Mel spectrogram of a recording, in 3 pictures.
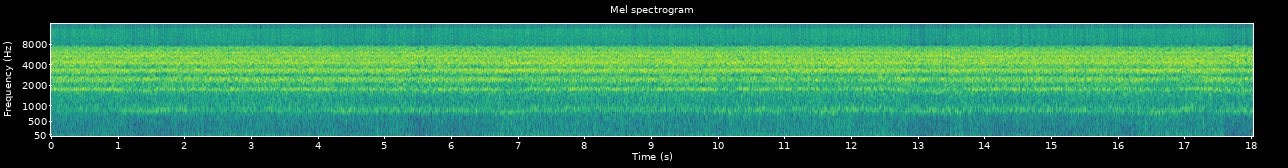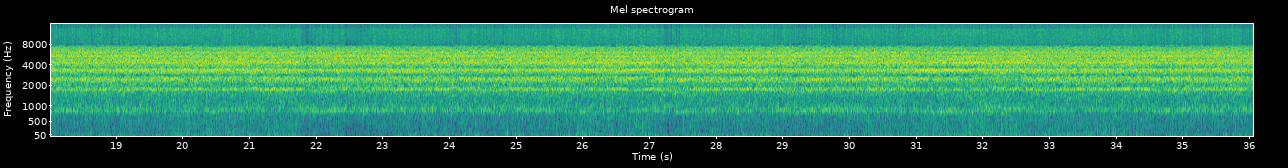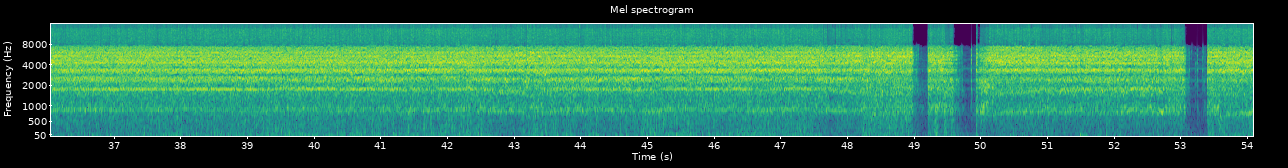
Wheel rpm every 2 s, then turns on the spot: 230, 230, 230, 220, 230, 230, 230, 230, 220, 230, 230, 230, 230, 230, 230, 220, 220, 230, 230, 230, 230, 230, 230, 220, 130, 200, 140.
none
